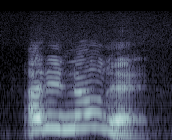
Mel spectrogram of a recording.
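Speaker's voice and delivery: high, mock-amazed reply to a comment; mock surprise. Streamer feigning amazement at a chat comment, high and mocking. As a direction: pretend to be shocked by the news.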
